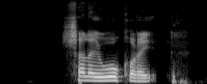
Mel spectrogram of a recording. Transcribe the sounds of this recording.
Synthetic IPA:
ʃɐlɛjwuːkʰɔɾɛj

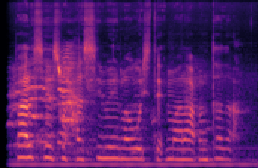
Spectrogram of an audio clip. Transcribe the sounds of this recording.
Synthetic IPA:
baːlsɛswɑħɑːsɪwɛjnlɔːɣʊɪst̪ʰɪʕmaːlaːʕʊnt̪ʰɐðɐ

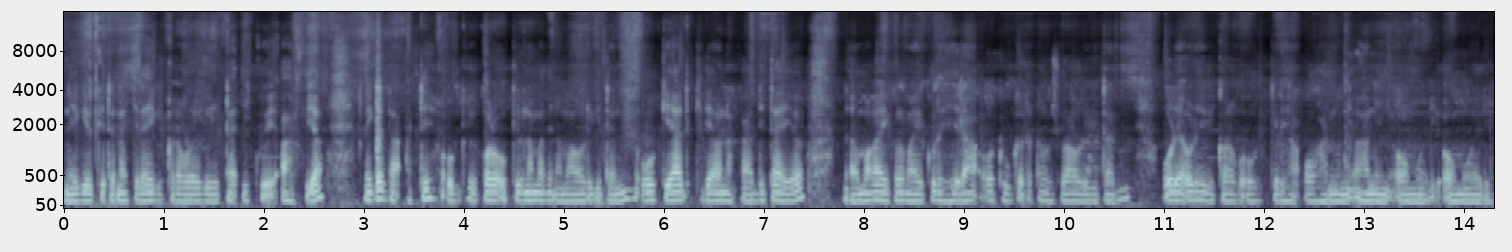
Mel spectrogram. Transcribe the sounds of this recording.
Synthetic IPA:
neɣeoketɛnakeɾaeɣekɔɾaɣwɔeɣetaʔikwḛʔafianeɣɛða̰ʔateo̰ekɔɾɔo̰keɾenamaðenamaoɾiɣitanio̰ɣokeadi̥kiðiaɔnakaditaeɔnajɔmaɣaikoɾɔmaekoɾeɦeɾaʔotuːɡɛtɔtaoʃiwaoɾiɣitanioɾeaʔoɾeɣekɔɾɔɣɔ̰oɣkeɾeɦa̰ʔɔɦaninḭʔɔ̰ɦaninḭʔɔ̰mwɛɾḭʔɔ̰mwɛɾi

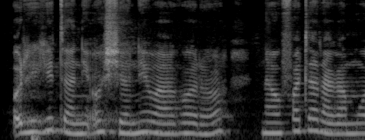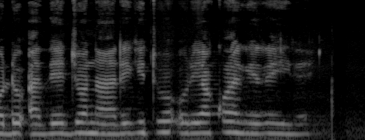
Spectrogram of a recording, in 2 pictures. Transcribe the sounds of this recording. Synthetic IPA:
oɾiɣitaniʔoʃjɔnewaɣɔɾɔnaofataɾaɣamodoʔaðed͡ʒɔnaːɾiɣitwɔʔoɾeakwaɣeɾeiɾɛ

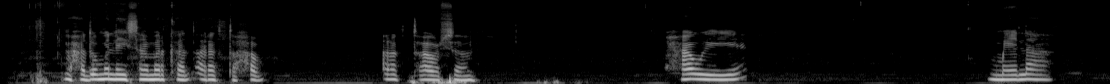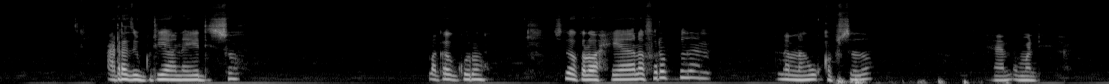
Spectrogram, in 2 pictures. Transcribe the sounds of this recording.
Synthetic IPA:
wɑħɑːd̪ʊmɐlɛjsaːnmɐrkʰaːd̪ɐɾɐɡt̪ʰɔhɐb | ɐɾɐɡt̪ʰɔhɐβʃɐn | wɑħɑːwɛːjɛ | mɛːlɐɐ | ʕɑrɐðɐɡʊɾjaːlɛɣɐɖɪsɔ | lɐɣɐɡʊɾɔ | sɪðɔːkʰɐlɛwɑħjaːlɐfɐɾɐbɐðɐn | nɐlɐɣʊqɑbsɐðɔ | jaːnʊmɐɖɪnɐ

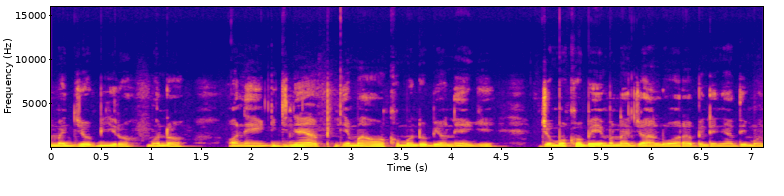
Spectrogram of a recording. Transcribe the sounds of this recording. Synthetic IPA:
mad͡ʒobiɾomɔndɔː | nɛɡɪd͡ʒiɲapiɲd͡ʒemaɔkɔmondobɪɔnɛɡɪd͡ʒɔmɔkɔbemanad͡ʒɔalwɔɾabendeɲad̪ɪmɔ

